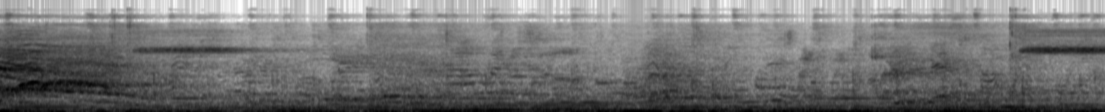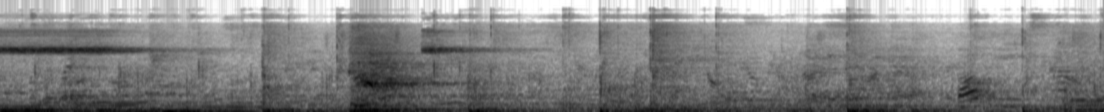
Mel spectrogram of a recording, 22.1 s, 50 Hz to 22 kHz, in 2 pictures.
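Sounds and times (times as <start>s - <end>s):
players' voices: 0.0s - 22.0s.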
